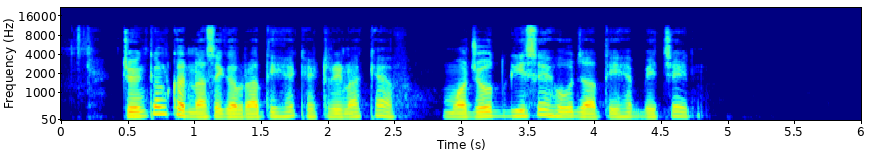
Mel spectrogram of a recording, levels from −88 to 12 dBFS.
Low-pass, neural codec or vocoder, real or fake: 10.8 kHz; none; real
